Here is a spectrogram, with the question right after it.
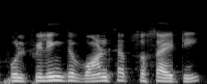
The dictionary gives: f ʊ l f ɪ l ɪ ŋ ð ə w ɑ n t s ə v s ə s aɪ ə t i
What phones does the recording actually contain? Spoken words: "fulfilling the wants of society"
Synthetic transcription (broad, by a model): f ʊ l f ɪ l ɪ ŋ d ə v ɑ n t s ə p s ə s aɪ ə t i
